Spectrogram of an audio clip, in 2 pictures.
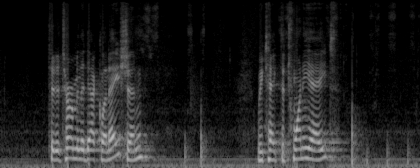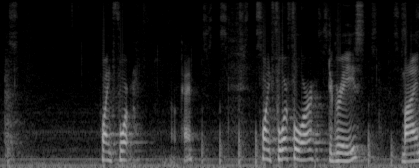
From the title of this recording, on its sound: Live Class Lecture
